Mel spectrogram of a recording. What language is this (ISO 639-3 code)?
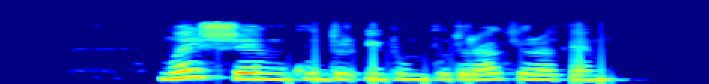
chm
